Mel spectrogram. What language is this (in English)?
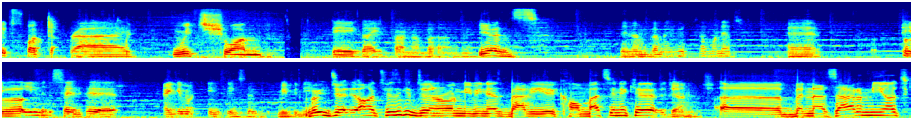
Persian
